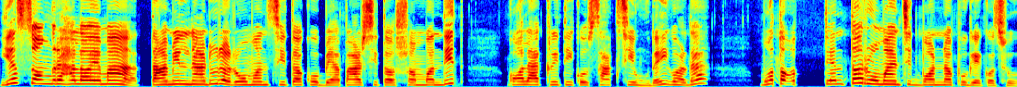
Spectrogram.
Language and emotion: Nepali, happy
